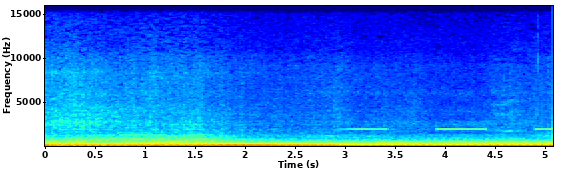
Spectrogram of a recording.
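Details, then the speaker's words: Fully built Subaru EJ25 flat-four idling after reinstall, warming up, coolant temp rising; 43.5 psi fuel pressure, good oil pressure and fuel trims, no knock. Steady even idle, no tapping, soft chimes; sounds much better, healthy. "Boost is good. Dam is good. No knock. And it sounds so much better."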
